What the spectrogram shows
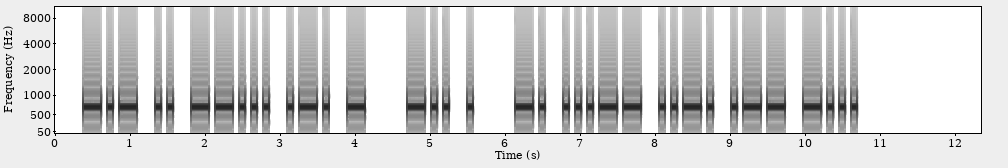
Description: Morse code, heard as a keyed tone, about 16 wpm, 700 Hz. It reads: KI7RT DE N3FWB
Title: USA Callsign DE Callsign - 5 Characters - 15wpm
